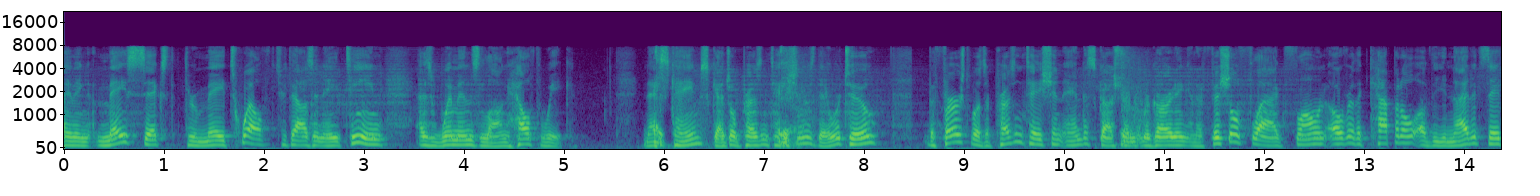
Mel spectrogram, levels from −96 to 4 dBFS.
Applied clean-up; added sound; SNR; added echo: neural mask model Resemble Enhance denoiser.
